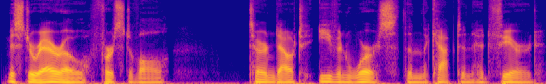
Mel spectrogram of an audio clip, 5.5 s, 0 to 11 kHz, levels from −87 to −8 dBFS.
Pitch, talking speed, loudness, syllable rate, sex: 85 Hz, 155 wpm, -21 LUFS, 4.6 syllables/s, male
